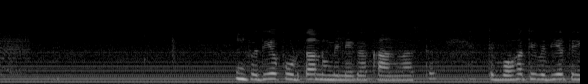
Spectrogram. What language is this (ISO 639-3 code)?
pan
